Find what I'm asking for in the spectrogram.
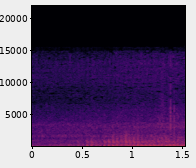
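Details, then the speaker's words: Late-1920s Victor Jr electric fan, first run in decades after a rusted-solid motor, temporary wiring, bent blades, no guard: motor hum climbs as it spins up with a rhythmic wobbling pulse. Blades off balance; motor works. "okay kill it blades off balance but that's okay that's to be expected the motor works"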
